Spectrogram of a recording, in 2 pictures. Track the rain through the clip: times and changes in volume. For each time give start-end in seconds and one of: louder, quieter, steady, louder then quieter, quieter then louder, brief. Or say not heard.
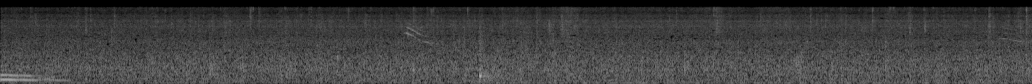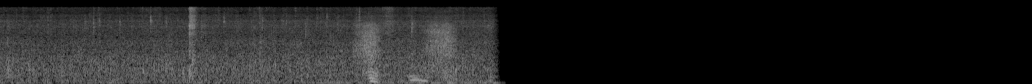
0.0-15.3 steady.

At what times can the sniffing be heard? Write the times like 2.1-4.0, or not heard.
13.8-15.3.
